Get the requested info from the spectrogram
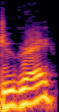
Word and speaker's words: Dougray: It does, but what we do get is when Dougray, am I saying his name correctly? – Sure.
